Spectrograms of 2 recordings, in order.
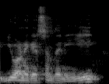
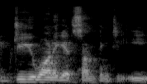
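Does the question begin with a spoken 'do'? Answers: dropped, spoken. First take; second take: dropped; spoken. First: The question starts directly with 'you', no 'do'. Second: The question starts with a fully spoken 'do'. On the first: It sounds casual and everyday. The speaker calls it right. "You say" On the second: It sounds formal. The speaker calls it wrong. "You don't say"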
